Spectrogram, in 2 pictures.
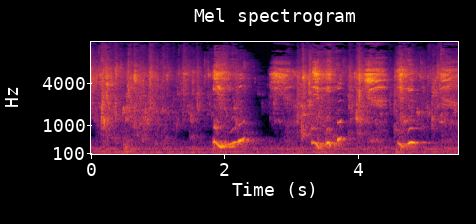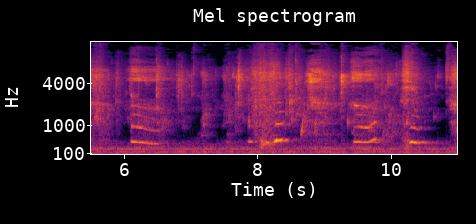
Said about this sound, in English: Especially bubble baths. They're so much fun. Especially with all the cute little bubbles around me. And I get to splash a lot.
